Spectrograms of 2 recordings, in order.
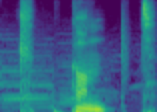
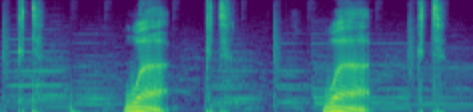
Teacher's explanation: Tengo que unir K con T. La T también es sorda.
